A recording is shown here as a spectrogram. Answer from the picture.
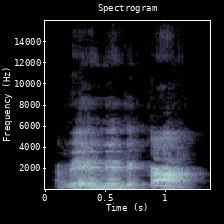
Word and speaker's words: René Descartes: Bacanya begini. René Descartes.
